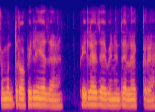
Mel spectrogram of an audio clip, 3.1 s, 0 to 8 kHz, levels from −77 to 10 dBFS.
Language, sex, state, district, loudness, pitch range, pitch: Chakma, female, Tripura, Unakoti, -15 LUFS, 120-130 Hz, 125 Hz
